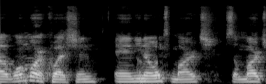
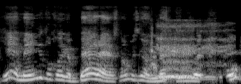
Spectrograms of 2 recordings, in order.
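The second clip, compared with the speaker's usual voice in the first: laughing encouragement; 8 semitones higher than usual. Retold or imitated. Hyping up hurt stepson.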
